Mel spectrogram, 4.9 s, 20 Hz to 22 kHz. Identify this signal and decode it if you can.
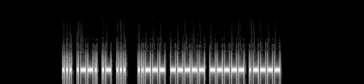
Morse code, heard as a keyed tone, about 50 wpm, 700 Hz. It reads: SPAS 2001
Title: CWT Exchange 50wpm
